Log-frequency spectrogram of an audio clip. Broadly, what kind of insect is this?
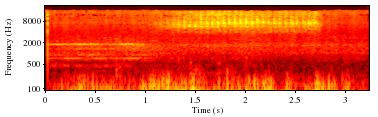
orthopteran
